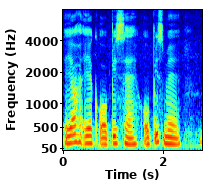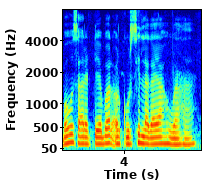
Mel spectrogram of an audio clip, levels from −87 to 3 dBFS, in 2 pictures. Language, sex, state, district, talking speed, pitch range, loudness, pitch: Hindi, male, Jharkhand, Palamu, 150 wpm, 140-155 Hz, -13 LUFS, 145 Hz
